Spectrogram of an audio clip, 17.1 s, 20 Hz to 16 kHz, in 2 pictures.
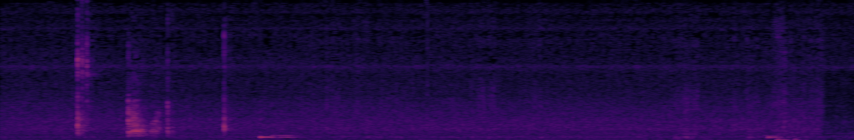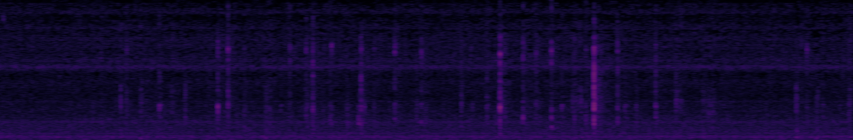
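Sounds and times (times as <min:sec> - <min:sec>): soft keyboard typing: 0:09.6 - 0:15.8, 0:16.4 - 0:17.0.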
